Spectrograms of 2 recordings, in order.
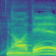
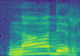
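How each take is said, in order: First: "نادر" as nâder, with e; Persian pronunciation. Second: "نادر" as nadir, with i; Turkish pronunciation. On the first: Teacher giving students the Persian word, lower "نادر" as nâder. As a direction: say "نادر" lower, as naa-der. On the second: Teacher modelling the Turkish word for students, "نادر" as nadir. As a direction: say "نادر" slowly as naa-dir. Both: Shown as a demonstration.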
